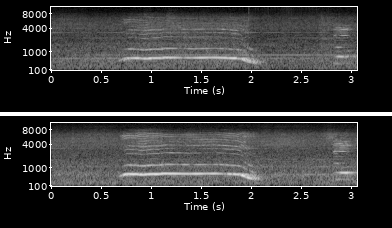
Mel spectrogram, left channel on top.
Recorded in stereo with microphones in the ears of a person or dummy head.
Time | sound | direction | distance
0.7 | a shout | 65° right (ahead or behind) | 1.4 m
